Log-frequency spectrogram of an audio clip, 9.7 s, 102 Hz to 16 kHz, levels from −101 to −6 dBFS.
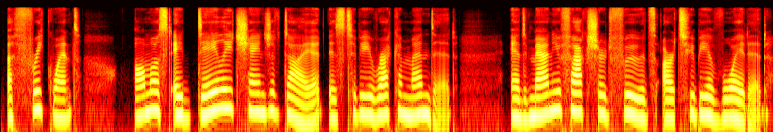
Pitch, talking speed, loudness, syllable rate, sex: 200 Hz, 105 wpm, -19 LUFS, 4.1 syllables/s, female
